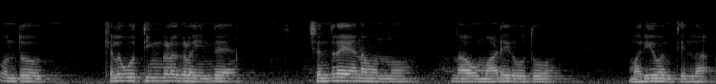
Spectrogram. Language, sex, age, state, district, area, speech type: Kannada, male, 30-45, Karnataka, Kolar, rural, spontaneous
